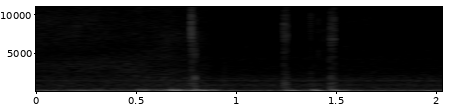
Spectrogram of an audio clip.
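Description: Fingertips rapidly tap the plastic keys of a laptop keyboard on a grey laptop body while typing. The result is a quiet run of soft, low, muffled taps with faint bright clicks, each dying away quickly.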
